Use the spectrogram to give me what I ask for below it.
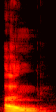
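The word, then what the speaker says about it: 앙: Agora, se ela tiver no final, se eu colocar uma bolinha aqui embaixo, na terceira posição, vai ter som de, né? NG, né? Esse que é o nosso famoso NG. Então aqui eu, como é que eu vou ler? Ang.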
